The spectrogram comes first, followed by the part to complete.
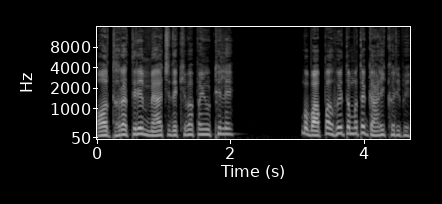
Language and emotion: Odia, fearful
